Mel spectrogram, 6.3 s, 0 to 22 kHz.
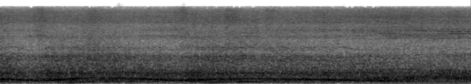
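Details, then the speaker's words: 2000 GMC Sonoma 2.2L I4 at idle: steady airy rush over a smooth idle with faint wavering tone, loudest near the plastic intake; only at idle, changes volume with AC on; owner suspects refrigerant (freon) noise, source not confirmed. "it only had it only happens at idle and actually it could be it could actually be freon because I think I only here with the AC on are here at loud anyway"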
